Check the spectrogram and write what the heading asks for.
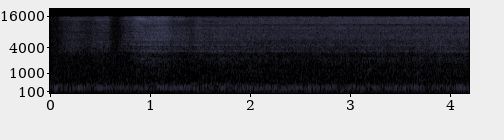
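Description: Air hissing faintly out of the bleed valve on top of a Fernox TF1 magnetic central heating filter, opened with a radiator key to vent the air trapped when the filter was refilled. The hiss is a little stronger in the first second or so, then steady.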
